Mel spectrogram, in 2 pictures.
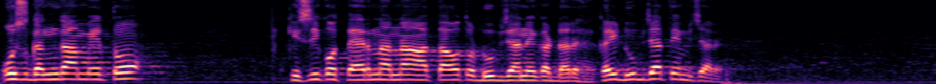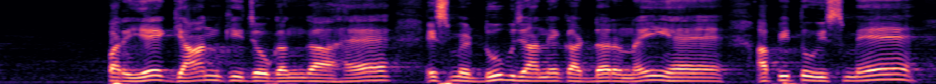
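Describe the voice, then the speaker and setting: A man giving a devotional sermon, speaking slowly and emphatically, asking rhetorical questions and telling stories. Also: on the high side, long reverb tail. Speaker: spiritual preacher.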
